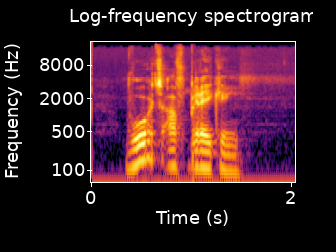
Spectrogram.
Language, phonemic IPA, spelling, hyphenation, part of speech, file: Dutch, /ˈʋoːrt.ˌɑv.breːkɪŋ/, woordafbreking, woord‧af‧bre‧king, noun, Nl-woordafbreking.ogg
- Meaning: 1. word break, word division 2. syllabification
